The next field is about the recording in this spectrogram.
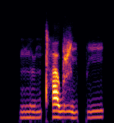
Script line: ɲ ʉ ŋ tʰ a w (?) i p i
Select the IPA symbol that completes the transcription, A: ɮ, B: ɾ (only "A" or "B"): A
